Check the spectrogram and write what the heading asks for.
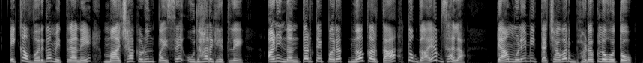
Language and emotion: Marathi, angry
